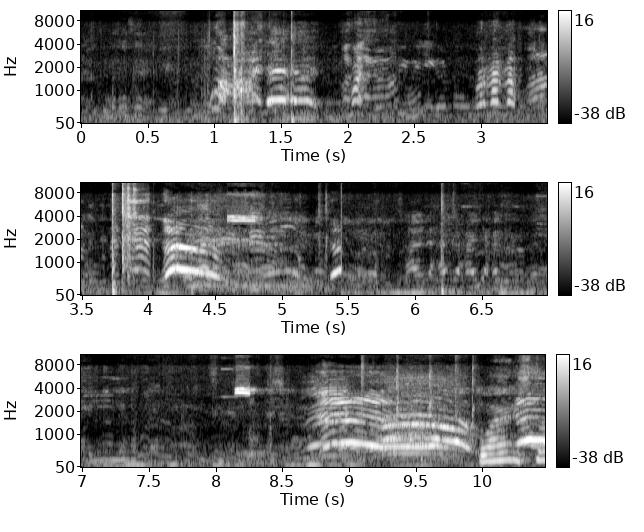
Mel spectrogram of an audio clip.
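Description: A volleyball being struck during a rally: sharp smacks about a second in and again just before four seconds. Spectators' voices shout around it, with the loudest burst of shouting near the end.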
